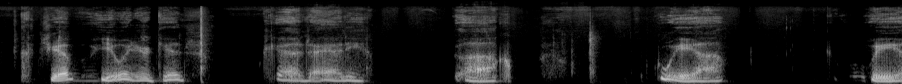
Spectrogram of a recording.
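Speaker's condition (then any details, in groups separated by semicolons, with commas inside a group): ALS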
